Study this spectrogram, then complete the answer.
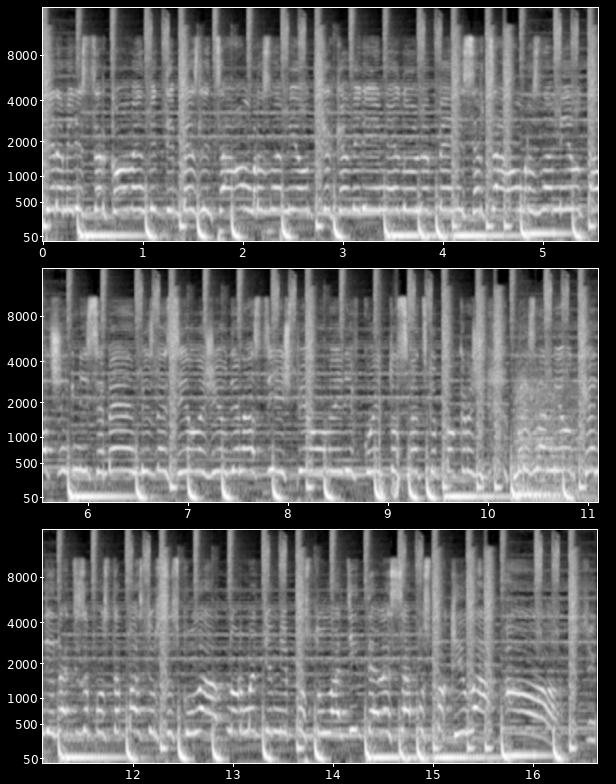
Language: Bulgarian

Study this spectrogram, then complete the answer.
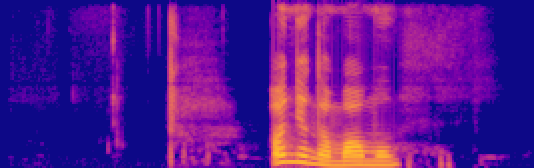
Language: Russian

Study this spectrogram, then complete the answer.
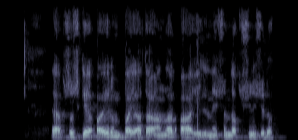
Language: Uyghur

